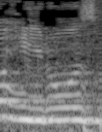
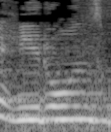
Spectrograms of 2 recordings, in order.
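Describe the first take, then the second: First: हीरोज said as heer-oz, no n, ending in a z sound; Heroz pronunciation. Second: हीरोन्स said as heer-ons, with an n sound before the final s; Heron's pronunciation. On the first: Teacher giving the other way students say it: हीरोज, no n and a z ending. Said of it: "कई लोग इसको हीरोज भी बोलते हैं". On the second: Teacher giving one way students say it: हीरोन्स, with the n sounded. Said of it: "कई लोग इसको हीरोन्स भी बोलते हैं". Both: Shown as a demonstration.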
